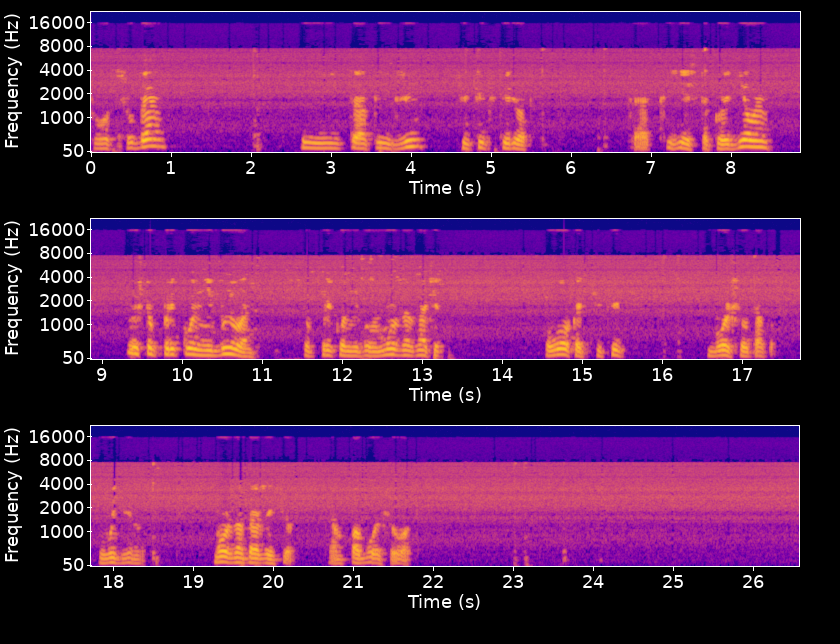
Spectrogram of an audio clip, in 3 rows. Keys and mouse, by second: 0.3-1.9 middle drag, 3.8 g, 5.1 middle click, 6.4-7.7 middle drag, 13.4 g, 17.1-18.4 middle drag, 19.4 g, 23.6-26.5 middle drag.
